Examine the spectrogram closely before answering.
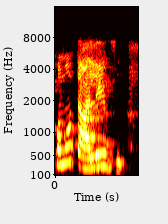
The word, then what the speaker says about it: comment allez-vous: When you ask it formally to somebody older to you, you say comment allez-vous?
